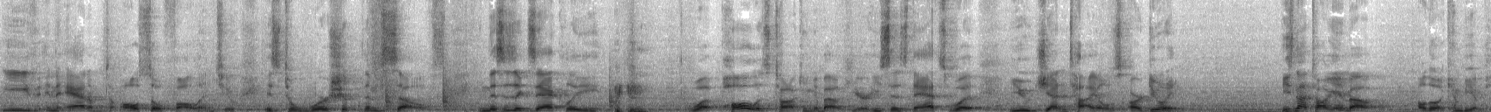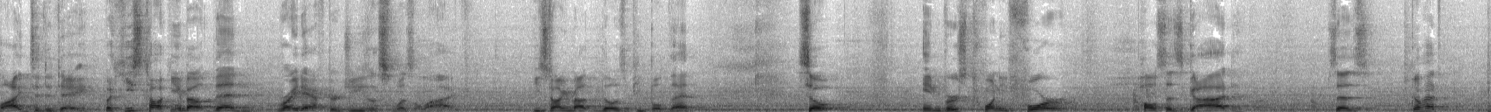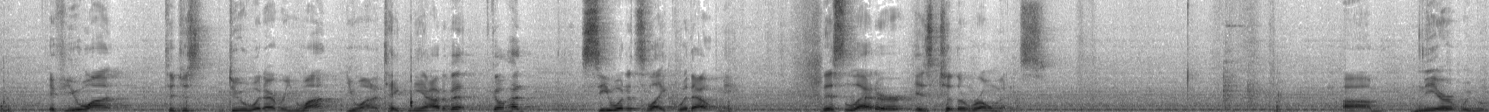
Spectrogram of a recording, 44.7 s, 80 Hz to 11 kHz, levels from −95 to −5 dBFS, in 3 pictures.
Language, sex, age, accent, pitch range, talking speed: English, male, 20-39, American, 120-185 Hz, 130 wpm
